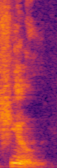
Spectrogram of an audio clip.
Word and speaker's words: Home: home or who it would be spelled h-o-m-e pronounced hume arguably the greatest physical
